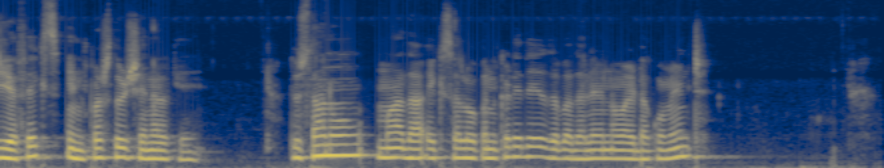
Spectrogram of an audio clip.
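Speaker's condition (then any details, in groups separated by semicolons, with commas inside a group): No condition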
